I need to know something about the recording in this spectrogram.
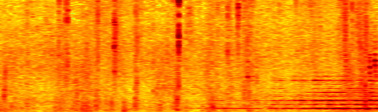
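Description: Footsteps crunch softly on grass and dirt.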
